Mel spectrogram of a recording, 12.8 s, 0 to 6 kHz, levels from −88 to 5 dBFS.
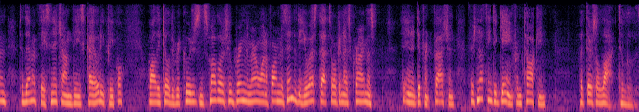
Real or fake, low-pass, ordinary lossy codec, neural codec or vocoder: fake; 5.4 kHz; AAC, 24 kbps; codec, 24 kHz, 0.9 kbps, DualCodec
